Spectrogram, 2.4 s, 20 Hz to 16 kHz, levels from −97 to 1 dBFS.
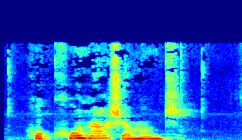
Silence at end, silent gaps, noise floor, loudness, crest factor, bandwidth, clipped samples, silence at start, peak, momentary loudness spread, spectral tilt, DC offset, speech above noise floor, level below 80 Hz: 0.65 s; none; -56 dBFS; -16 LUFS; 16 dB; 11.5 kHz; under 0.1%; 0.35 s; 0 dBFS; 10 LU; -4.5 dB/octave; under 0.1%; 41 dB; -62 dBFS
